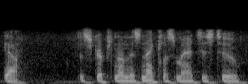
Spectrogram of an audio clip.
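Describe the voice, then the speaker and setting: A man's voice: extremely low pitch, fairly even intonation, normal speed, slight background noise. An American man playing a terse, matter-of-fact police detective sergeant who also narrates a 1950s radio drama. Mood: businesslike. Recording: muffled old radio recording with music.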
